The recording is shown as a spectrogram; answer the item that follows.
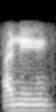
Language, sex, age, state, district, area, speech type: Marathi, male, 45-60, Maharashtra, Amravati, urban, conversation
